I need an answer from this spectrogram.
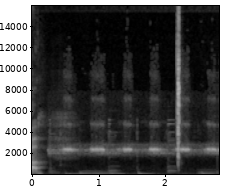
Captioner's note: crickets chirping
